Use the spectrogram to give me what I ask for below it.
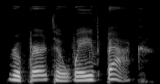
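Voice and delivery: ordinary delivery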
